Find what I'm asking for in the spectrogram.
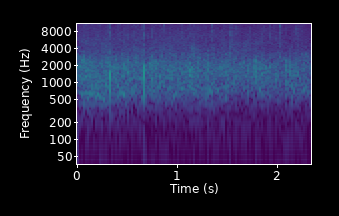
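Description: An audience at Turning Point USA's Student Action Summit applauds during Matt Gaetz's speech, a dense wash of many hands clapping at an even, fairly loud level with scattered sharper claps standing out, and no voices.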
